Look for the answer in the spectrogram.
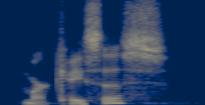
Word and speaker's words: Marquesas: I always mispronounce this season, but Marquesas? – You got it. You nailed it.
